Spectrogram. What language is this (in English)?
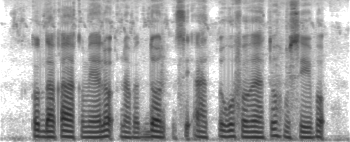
Somali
